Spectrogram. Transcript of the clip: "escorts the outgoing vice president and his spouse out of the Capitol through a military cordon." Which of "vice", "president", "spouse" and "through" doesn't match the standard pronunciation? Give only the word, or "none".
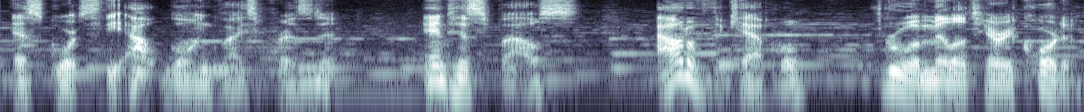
none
